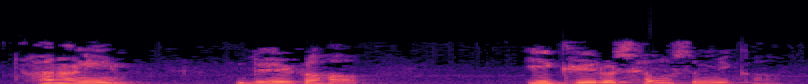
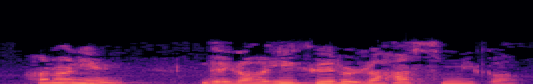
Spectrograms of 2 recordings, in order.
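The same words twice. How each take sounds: First: Lightly pleading, a touch higher; mild retold lament. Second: Higher, rising plea, 교회를 stretched out long; anguished cry to God. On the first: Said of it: "하나님을 원망도 했습니다". (살짝 원망하듯 하나님께 묻는 목소리) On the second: Retold or imitated. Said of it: "그렇게 부-, 울부짖었습니다". (높은 톤으로 하나님께 울부짖듯)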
